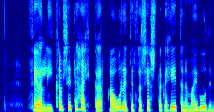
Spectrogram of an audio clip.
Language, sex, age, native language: Icelandic, female, 30-39, Icelandic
